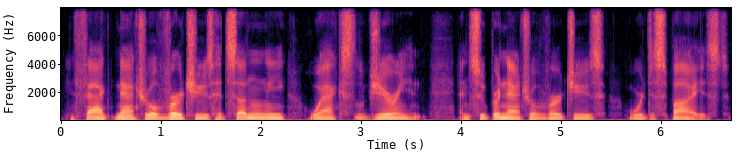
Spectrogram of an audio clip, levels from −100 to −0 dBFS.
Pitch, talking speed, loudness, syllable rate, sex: 105 Hz, 115 wpm, -19 LUFS, 4.9 syllables/s, male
